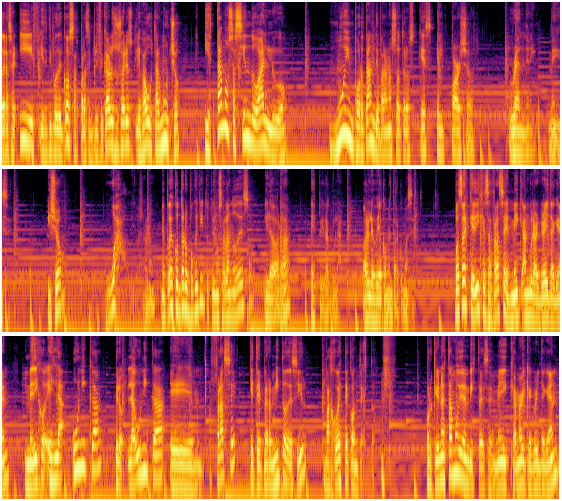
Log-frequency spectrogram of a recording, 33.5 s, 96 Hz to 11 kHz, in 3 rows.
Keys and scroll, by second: 0.0-0.8 typing, 0.3 Escape, 7.7-10.4 typing.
